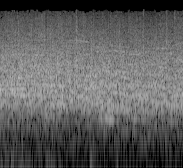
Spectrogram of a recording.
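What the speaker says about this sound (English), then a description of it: "this crowd has been building, and they are in a fever pitch right now" A wrestling arena crowd roars at fever pitch in a dense, unbroken wall of cheering and applause, loud and sustained throughout, with commentators talking over the noise.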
